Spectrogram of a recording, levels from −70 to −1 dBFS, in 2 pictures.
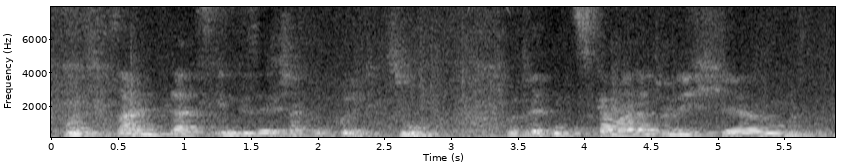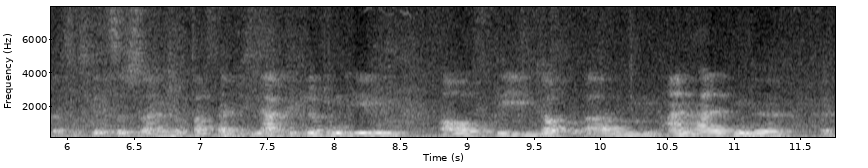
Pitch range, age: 115-135 Hz, 40-59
